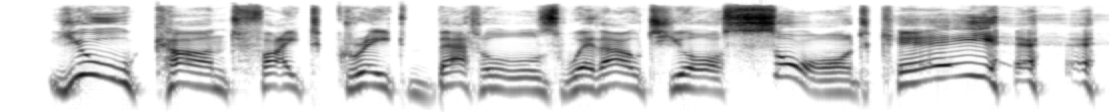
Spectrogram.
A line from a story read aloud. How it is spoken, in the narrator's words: laughed Sir Ector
